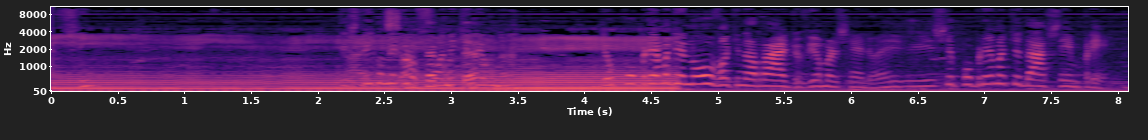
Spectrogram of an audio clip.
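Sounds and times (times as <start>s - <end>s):
voice on a radio show imitating a distant airplane flying: 0.0s - 4.9s
speech: 2.4s - 8.0s.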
